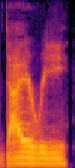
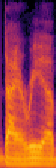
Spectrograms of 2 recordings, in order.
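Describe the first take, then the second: First: Diary said clearly as DIE-uh-ree; diary, not diarrhea. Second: Diarrhea said as a quick jokey aside; diarrhea, the wrong word. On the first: Teaching the word diary to copywriting students, said clearly. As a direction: say diary with a light, crisp r, plainly not diarrhea. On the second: Joking aside to students about the wrong word, light. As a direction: diarrhea tossed off as the mix-up to avoid. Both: Shown as a demonstration. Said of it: "not diarrhea".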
